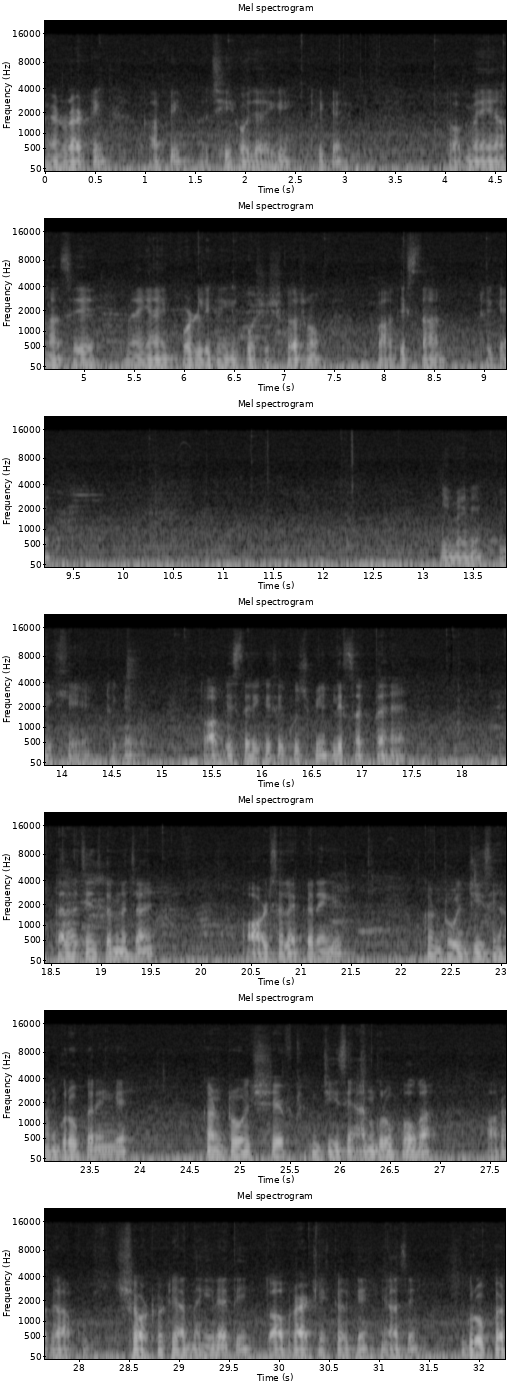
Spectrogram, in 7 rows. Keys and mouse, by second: 15.1 click, 17.9-22.7 drag, 22.7 ctrl+g, 26.1 ctrl+shift+g, 30.3 right click, 32.0 click.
